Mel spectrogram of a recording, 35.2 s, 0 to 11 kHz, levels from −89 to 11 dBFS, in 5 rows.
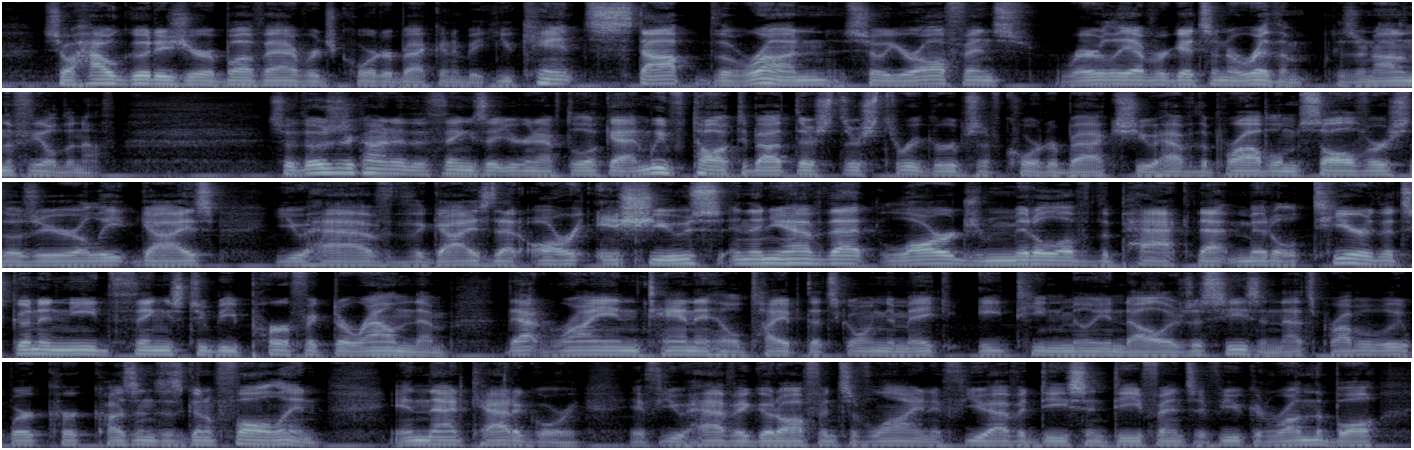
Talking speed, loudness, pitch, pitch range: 240 wpm, -32 LUFS, 95 Hz, 90-105 Hz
